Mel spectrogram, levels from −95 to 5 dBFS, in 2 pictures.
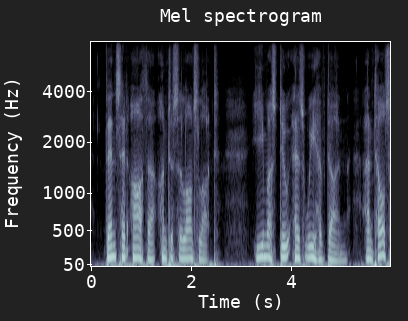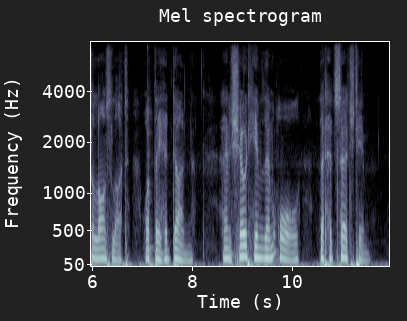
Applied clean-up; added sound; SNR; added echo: neural mask model Resemble Enhance denoiser.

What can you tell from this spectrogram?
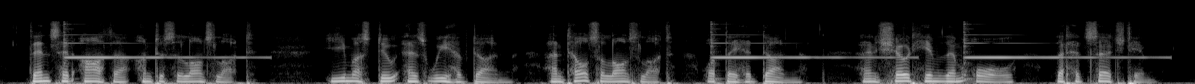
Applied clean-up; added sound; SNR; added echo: none; Acoustic guitar; 8 dB; none.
